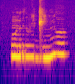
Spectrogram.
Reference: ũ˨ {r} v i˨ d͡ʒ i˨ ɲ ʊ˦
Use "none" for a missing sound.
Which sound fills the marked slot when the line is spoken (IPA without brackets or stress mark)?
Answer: r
